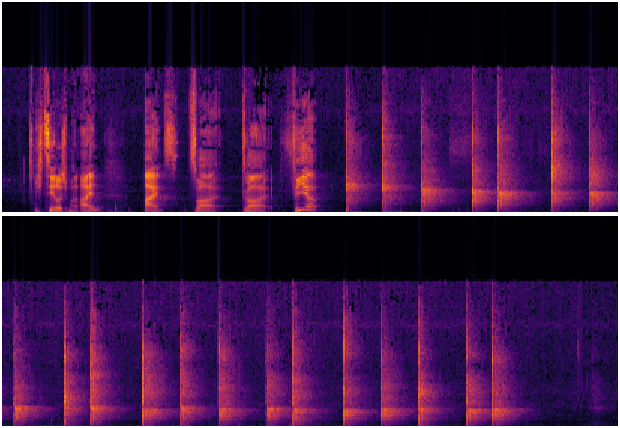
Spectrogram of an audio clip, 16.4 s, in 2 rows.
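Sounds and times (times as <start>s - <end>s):
speech: 0.4s - 4.3s
hand claps playing 3-2 son clave rhythm: 4.6s - 15.3s.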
